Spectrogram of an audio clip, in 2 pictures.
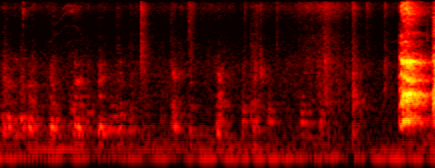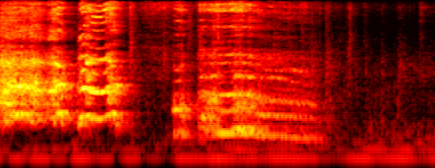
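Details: Pelung and Bangkok crossbred rooster crowing: after a few faint clucks, a loud, harsh, two-part crow, a long first phrase followed by a shorter, falling second one, over a steady low hum.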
